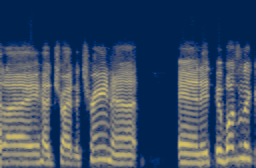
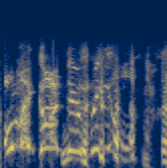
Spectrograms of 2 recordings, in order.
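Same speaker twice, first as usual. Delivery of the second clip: shocked, startled, blurted scream, very high-pitched; 13 semitones higher than usual. Telling of seeing a horse and buggy go by, retelling a scream. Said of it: "but I screamed".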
